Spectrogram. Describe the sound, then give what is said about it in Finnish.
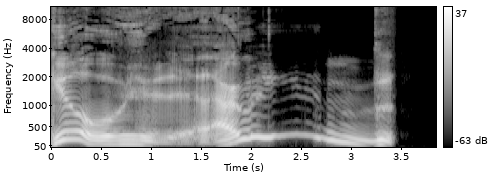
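A voice imitates a hungry hedgehog's loud stomach growl: one long, rumbling, groaning sound with wavering pitch that dips low in the middle, rises again and then stops abruptly after about three seconds. “Siilin mahasta kuului kauhea murina.”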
